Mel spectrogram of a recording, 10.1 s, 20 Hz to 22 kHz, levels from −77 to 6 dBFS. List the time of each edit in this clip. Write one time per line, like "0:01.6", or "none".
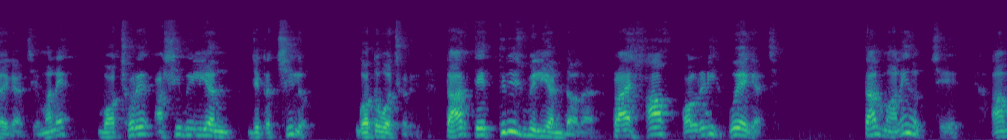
none

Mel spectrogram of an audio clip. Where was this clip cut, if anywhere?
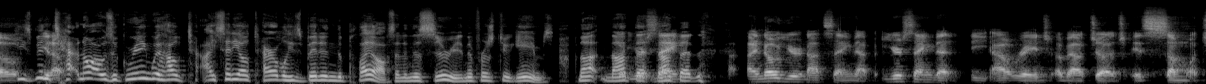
0:05.6

